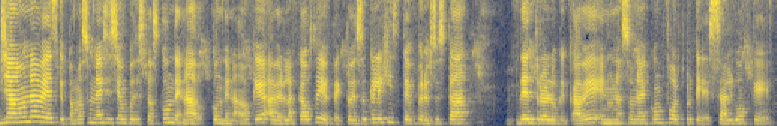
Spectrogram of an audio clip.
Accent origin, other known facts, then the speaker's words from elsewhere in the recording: Tijuana, Baja California, Mexico; also born or lived in Monterrey; Soy de aquí de Tijuana, nací aquí, estuve toda mi primaria, kinder y secundaria en el Instituto Cumbres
